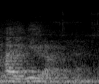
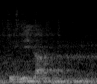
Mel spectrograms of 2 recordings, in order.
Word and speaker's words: Higuita: Y a mi hijo le dicen Jaigira. Jaigira. Pero solamente el entrenador de fútbol americano que lo conoce, que tiene una relación, y él es bien gringo, es Higuita.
